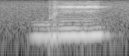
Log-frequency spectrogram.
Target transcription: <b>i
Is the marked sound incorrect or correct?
correct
